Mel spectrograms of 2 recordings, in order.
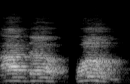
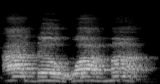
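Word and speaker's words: אדום: I can easily look at this and say Ada Wam. It wouldn't be Ada Wama. That's how it would sound reading Assyrian.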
